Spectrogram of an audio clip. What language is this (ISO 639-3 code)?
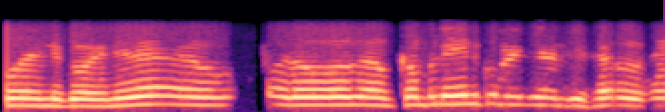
doi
